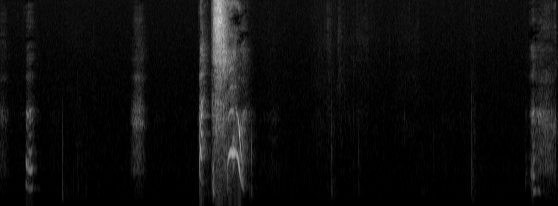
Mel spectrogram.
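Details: One loud, forceful sneeze with a sharp onset after a few quick breaths in, part of a long fit of strong, tickly sneezes during a cold.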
